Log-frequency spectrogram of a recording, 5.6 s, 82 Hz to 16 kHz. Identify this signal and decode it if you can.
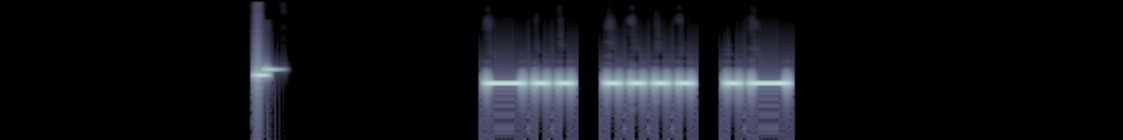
Morse code, heard as a keyed tone, about 20 wpm, 700 Hz. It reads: DHA
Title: USA Call Sign Postfixes - 3 Letters 20wpm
